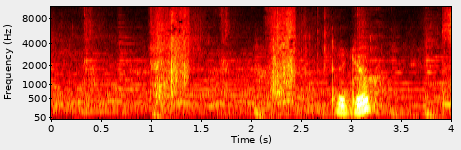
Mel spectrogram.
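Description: Soft background music, with two short hissing pours about one and two seconds in as spoonfuls of granulated sugar are tipped onto a bowl of steamed mung beans.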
